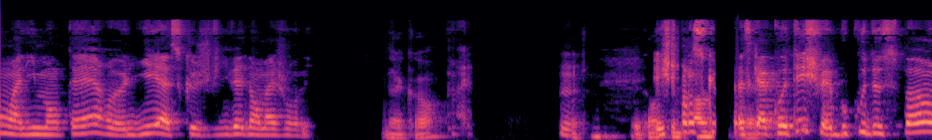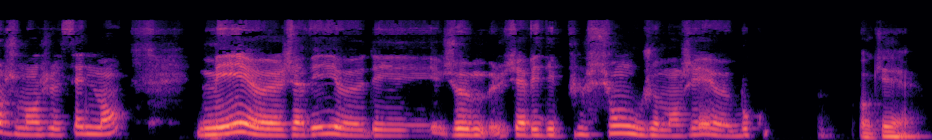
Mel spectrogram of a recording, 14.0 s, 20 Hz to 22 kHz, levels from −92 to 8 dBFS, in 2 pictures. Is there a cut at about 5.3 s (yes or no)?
yes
